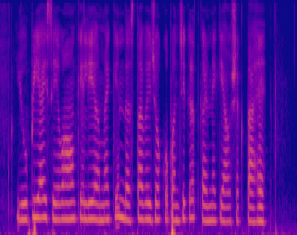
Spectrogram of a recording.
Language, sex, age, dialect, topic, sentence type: Hindi, female, 18-24, Marwari Dhudhari, banking, question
